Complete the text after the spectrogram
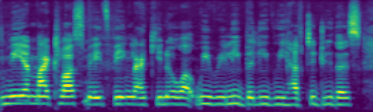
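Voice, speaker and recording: A woman talks at a medium pitch. Her tone is dark and mellow. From rural South Africa. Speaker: environmental scientist and chemist. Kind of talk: panel discussion.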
